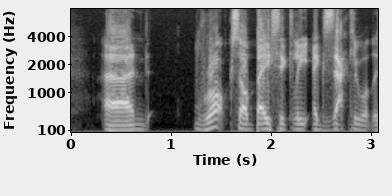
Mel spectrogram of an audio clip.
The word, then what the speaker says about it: Roks: And that is spelled ROKS, because as we've established, orcs can't spell worth a damn. And rocks are basically exactly what they sound like.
